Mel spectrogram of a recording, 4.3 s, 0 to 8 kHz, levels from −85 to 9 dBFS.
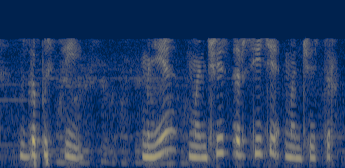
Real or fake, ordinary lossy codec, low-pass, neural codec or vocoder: real; AAC, 16 kbps; 7.2 kHz; none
